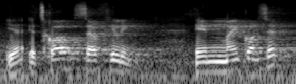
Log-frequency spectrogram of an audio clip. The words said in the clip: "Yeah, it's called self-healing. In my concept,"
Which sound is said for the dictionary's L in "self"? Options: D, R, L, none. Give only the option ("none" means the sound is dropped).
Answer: L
